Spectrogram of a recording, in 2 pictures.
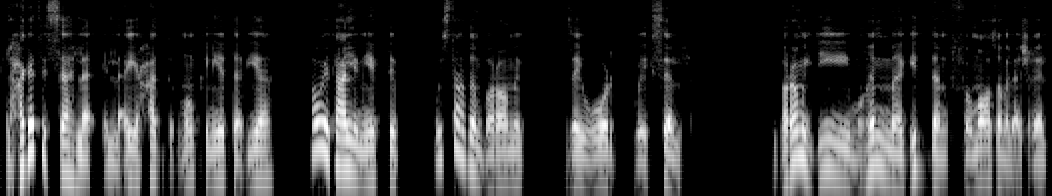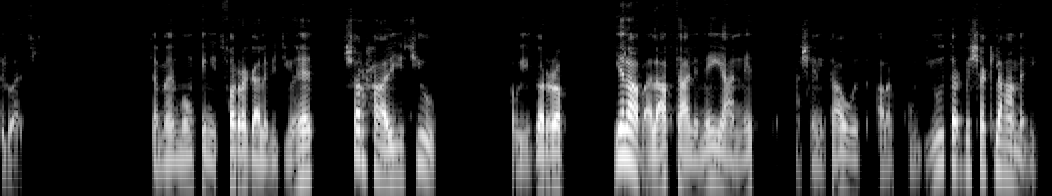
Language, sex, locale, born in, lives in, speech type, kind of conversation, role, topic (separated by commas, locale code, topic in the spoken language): Arabic, male, ar-EG, Egypt, United States, read, expert-assistant, expert, ما دور التكنولوجيا في تسهيل الحياة اليومية؟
